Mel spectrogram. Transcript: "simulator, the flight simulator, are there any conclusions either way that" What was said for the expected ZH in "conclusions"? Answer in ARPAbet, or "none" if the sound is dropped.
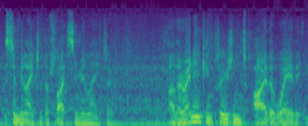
ZH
